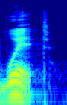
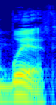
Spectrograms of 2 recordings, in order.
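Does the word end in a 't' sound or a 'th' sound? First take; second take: t; th. First: The word ends with a hard 't' sound. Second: The word ends with a soft 'th' sound. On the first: The speaker calls it right. "you said wit" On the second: The speaker calls it wrong. "you don't say with"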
